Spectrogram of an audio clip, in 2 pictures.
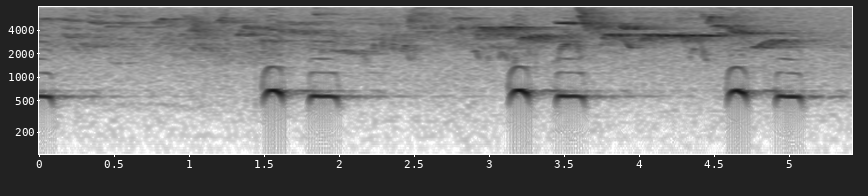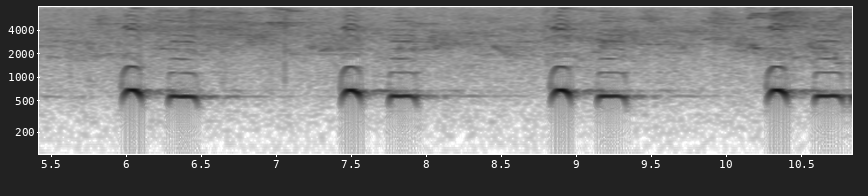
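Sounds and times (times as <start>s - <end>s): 
common cuckoo calling: 0.0s - 0.4s, 1.5s - 2.4s, 3.1s - 5.4s, 6.0s - 10.8s.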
